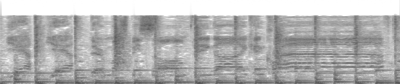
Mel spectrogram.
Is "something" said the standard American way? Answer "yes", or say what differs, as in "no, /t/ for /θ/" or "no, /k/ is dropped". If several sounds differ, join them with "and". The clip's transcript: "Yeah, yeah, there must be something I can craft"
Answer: yes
